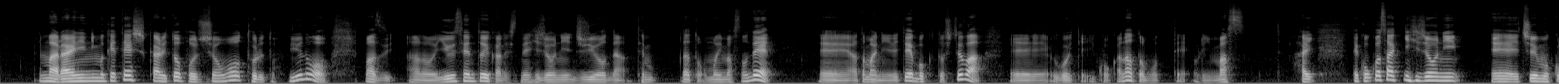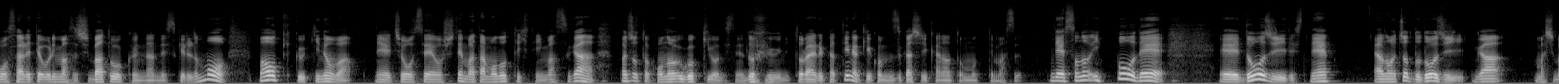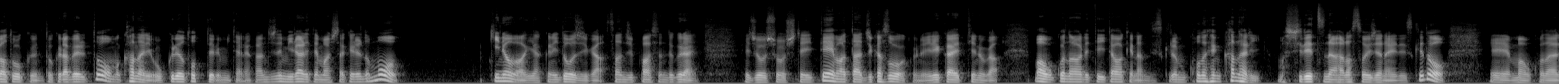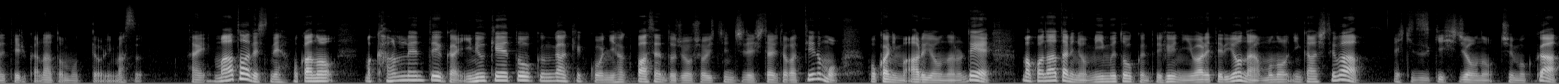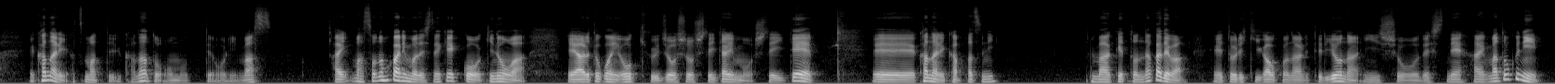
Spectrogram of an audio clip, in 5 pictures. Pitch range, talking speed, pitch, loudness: 105-140 Hz, 405 characters per minute, 115 Hz, -23 LUFS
